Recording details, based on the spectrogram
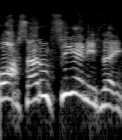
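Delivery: very high, very loud, far-off shout. Narrating a game, a character calls back through the gate: Jake shouting back from afar. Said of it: "you hear Jake shout back".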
